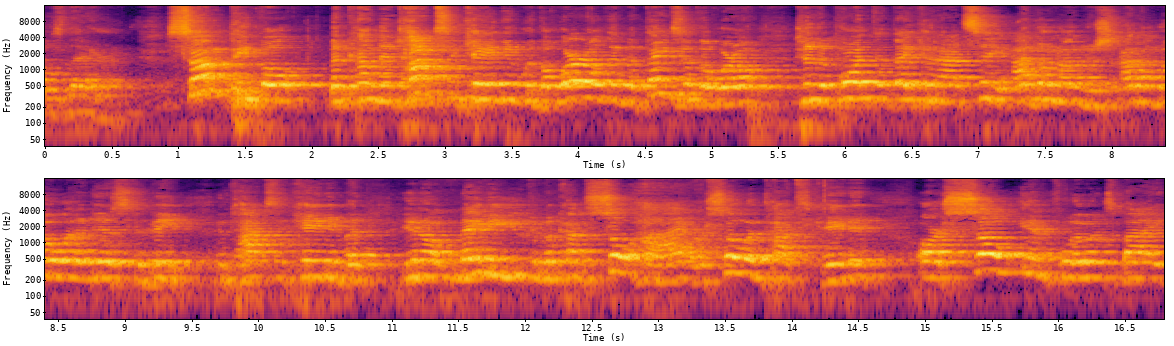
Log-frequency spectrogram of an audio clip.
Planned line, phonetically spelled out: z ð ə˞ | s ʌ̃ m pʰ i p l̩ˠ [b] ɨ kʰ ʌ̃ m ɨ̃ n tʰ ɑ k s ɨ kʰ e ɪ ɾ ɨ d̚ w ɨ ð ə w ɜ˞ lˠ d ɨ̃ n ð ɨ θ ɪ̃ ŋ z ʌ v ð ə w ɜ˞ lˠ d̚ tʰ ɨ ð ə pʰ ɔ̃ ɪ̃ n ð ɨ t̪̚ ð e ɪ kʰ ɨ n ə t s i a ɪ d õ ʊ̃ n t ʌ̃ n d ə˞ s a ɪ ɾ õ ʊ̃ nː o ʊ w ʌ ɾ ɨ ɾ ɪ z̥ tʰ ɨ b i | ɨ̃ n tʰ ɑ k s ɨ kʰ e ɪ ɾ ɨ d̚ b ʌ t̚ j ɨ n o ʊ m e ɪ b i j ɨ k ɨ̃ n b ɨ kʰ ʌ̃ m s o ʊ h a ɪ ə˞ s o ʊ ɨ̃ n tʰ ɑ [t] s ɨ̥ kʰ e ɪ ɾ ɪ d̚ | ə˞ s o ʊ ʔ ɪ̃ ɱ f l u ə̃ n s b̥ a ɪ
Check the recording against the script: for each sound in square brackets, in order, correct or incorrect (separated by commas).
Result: correct, incorrect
